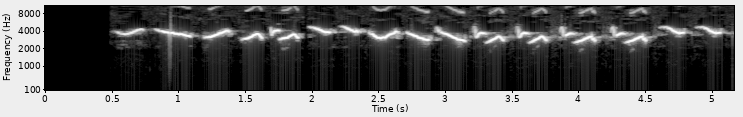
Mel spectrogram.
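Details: Chestnut-bellied seed finch (curió) singing the classic "Praia" song type: a fast run of clear, high whistled notes, slurred up and down, about three or four each second with no pause.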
